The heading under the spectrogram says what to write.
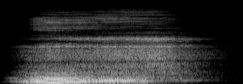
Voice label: Male Orc Thinking; Rexxar Deathknight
